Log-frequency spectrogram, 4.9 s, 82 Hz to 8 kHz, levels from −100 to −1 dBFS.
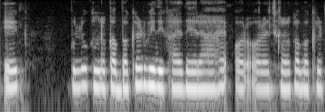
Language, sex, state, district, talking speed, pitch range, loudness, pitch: Hindi, female, Jharkhand, Deoghar, 195 wpm, 215-230 Hz, -17 LUFS, 220 Hz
